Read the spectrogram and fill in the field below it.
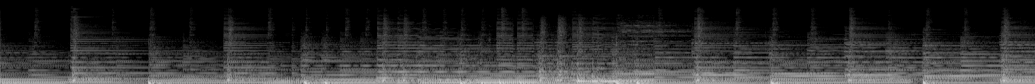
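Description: From 2.92 to 6.54 s, a full-strength second copy trails about a fifth of a second behind: a doubled audio track, likely from a slower second capture path.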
